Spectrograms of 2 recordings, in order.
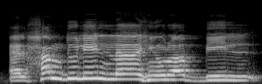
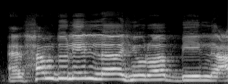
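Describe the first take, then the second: Both takes have the same delivery.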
